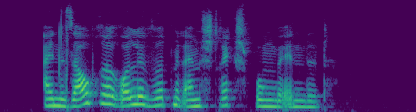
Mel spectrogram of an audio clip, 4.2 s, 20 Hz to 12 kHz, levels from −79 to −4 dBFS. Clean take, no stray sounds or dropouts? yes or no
yes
